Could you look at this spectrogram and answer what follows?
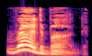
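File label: "redbug", English, British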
